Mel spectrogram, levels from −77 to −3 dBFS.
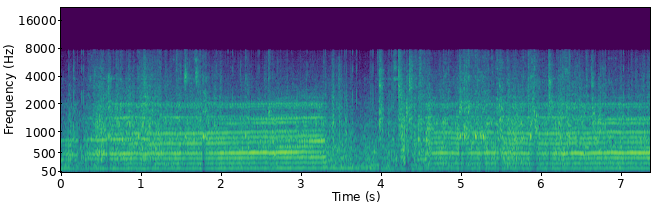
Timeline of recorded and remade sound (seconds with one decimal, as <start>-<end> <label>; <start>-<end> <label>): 0.0-4.4 remade; 4.4-7.4 recorded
